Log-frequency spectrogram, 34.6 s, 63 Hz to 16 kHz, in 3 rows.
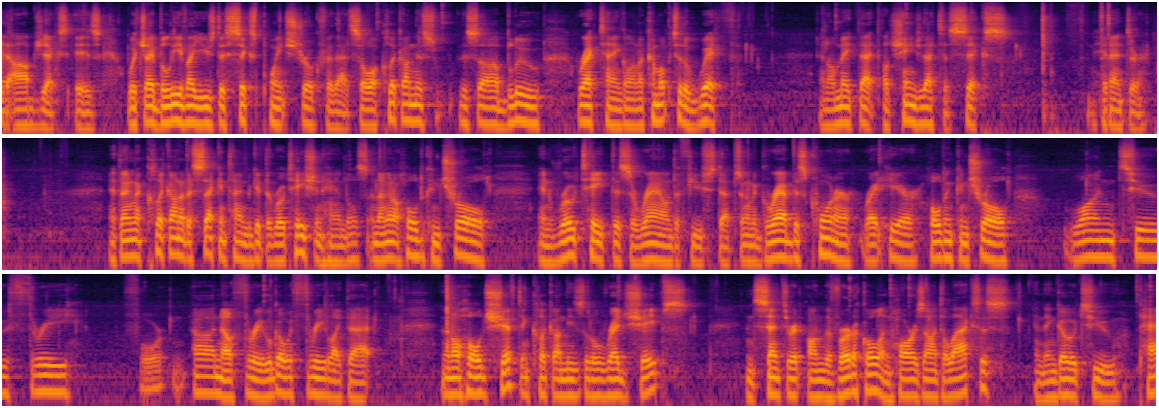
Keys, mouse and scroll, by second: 4.0-4.8 drag, 8.5-9.4 drag, 10.6 6, 11.2 Return, 13.6 click, 20.6-26.2 ctrl+drag, 29.5 shift+click, 31.6 click, 32.2 click.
